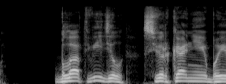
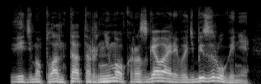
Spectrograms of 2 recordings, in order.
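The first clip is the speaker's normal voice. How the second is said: ordinary delivery, nothing marked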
